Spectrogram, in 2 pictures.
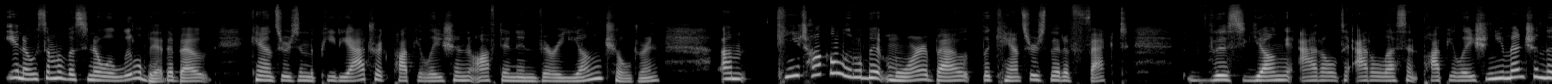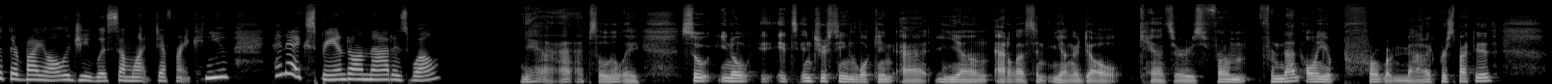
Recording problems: none

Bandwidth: 17.5 kHz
